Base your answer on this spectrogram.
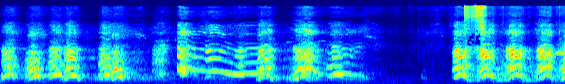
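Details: Bully Kutta dogs fighting: rapid harsh barks and yelps, then whining, wavering howls. A brief near-silent pause follows before a renewed burst of fast, loud barking.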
